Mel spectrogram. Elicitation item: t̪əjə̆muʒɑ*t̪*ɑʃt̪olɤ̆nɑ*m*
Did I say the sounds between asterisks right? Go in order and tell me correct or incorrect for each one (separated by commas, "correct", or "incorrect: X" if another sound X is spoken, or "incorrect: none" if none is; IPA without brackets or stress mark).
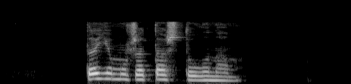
correct, correct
